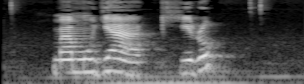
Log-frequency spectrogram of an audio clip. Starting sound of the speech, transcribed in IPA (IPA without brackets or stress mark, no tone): m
